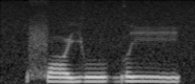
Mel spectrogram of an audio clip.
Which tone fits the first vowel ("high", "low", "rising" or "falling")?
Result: low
